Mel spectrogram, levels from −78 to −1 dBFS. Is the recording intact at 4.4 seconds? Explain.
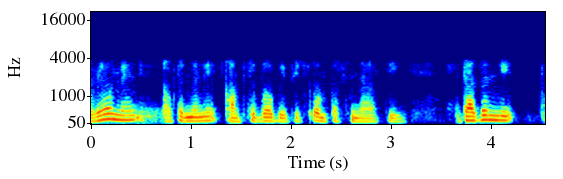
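No. At 4.4 s the sound carries G.729 codec damage, as it does from start to finish. The sound is rebuilt from a vocal tract filter, a pitch predictor and a few pulses per 5 ms subframe. That fits an 8 kbit/s rate. Nothing above 4 kHz survives, so the speech sounds dull and band-limited. The coarse pulse model makes it plainly rough and synthetic, with a buzzy, processed edge.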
